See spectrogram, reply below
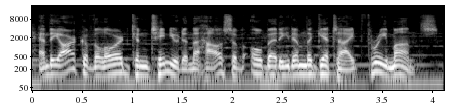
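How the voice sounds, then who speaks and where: A man narrating dramatized scripture in a measured, formal way. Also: medium pitch, soft background music.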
